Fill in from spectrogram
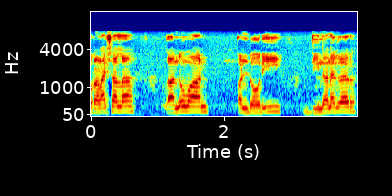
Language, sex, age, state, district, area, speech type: Punjabi, male, 30-45, Punjab, Gurdaspur, urban, spontaneous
